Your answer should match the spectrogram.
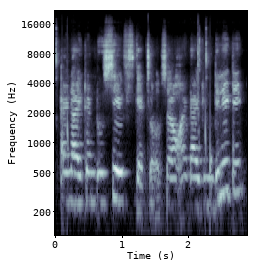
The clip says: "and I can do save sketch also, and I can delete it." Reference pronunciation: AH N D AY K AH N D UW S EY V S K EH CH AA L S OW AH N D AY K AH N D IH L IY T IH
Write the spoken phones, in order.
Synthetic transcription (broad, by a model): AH N D AY K AH N D UW S EY F S K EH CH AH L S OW AH N D AY K AH N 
